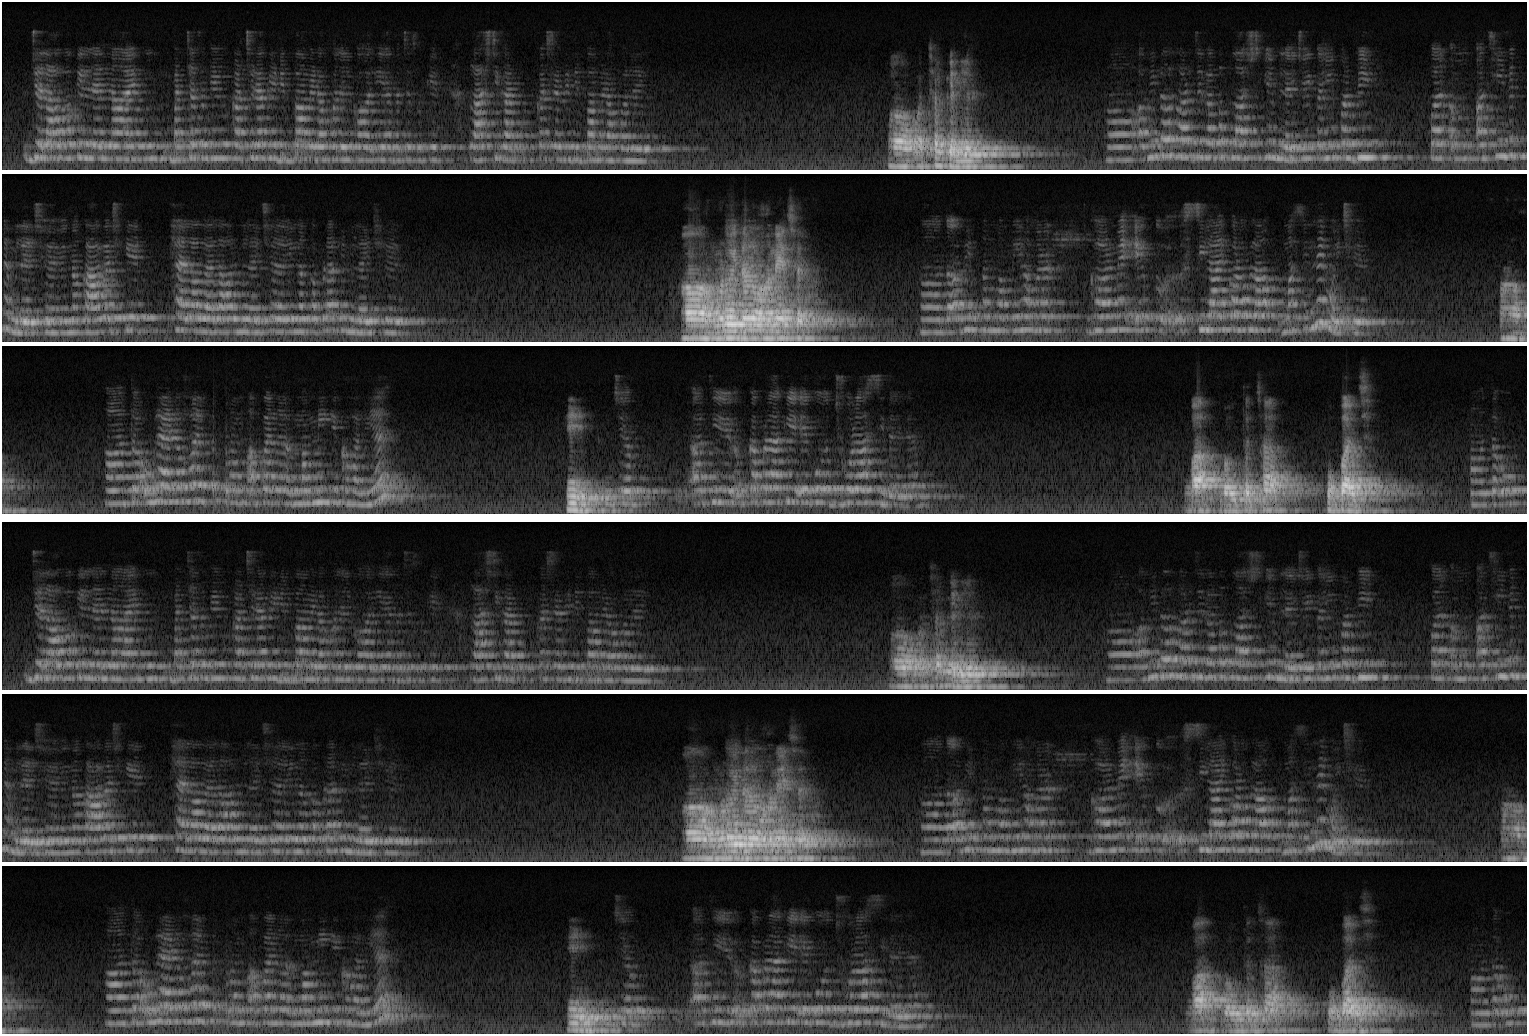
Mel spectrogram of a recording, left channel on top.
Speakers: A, on the left; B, on the left.
A: जलावे के लेल न बच्चा सब के कचरा के डिब्बा में रखे लेल कहलिय बच बच्चा सब के प्लास्टिक आर कचरा के डिब्बा मे रखल है
B: ह अच्छा केेलिए
A: हँ अभी तऽ हर जगह तऽ प्लास्टिके मिलैत छै कहीं पर भी पर अथी नै न मिले छै ना कागज के थैला वैला आर मिले छै एना कपड़ा की मिले छै
B: हँ हमरो
A: तऽ
B: इधर
A: अभी
B: ओहने
A: हम
B: छै
A: हँ तऽ अभी हम मम्मी हमर घर मे एगो सिलाई करवला मशीन नै होइ छै
B: ह
A: हँ तऽ उएह रहै तऽ हम अपन मम्मी के कहलिये <inaudible>
B: हूंम्म
A: जेब अथी कपड़ाके एगो झोरा सी दय ले
B: बाह बहुत अच्छा
A: तऽ
B: उपाय छै
A: हँ तऽ ओ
